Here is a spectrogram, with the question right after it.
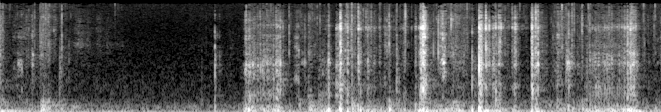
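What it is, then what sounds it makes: Dry bar of soap being scraped. A solid oval bright green bar of dry soap, held in hand, is scraped with a metal utility knife blade. After a quiet, faintly hissing start, dry crumbly scraping and crackling begin near the two-second mark. Sharp bright clicks and crunches punctuate the scraping unevenly until the end.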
